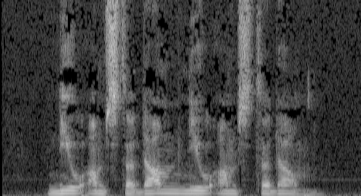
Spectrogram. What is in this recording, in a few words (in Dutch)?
"Nieuw Amsterdam", Dutch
